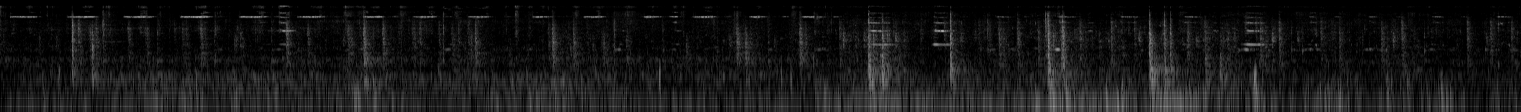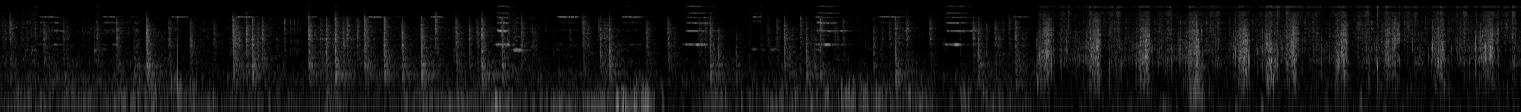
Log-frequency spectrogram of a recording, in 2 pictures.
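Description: Hand-cranked cable winch of a small pontoon ferry being worked to pull the ferry across the river, with a regular clicking from the winch and occasional louder clunks.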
